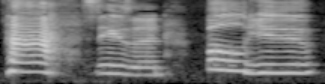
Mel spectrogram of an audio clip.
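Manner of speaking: loud, high gloating shout; triumphant taunt; gleeful shriek. A narrator's reading. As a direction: crow over the one you tricked. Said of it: "shrieked Henry".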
